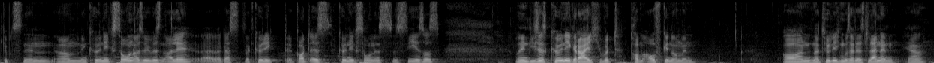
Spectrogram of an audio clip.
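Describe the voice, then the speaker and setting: A man's voice: mid-range voice, a little mellow. A man preaching a sermon in a conversational tone, telling a story with frequent fillers and small restarts.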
